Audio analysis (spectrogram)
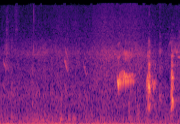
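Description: A backyard hen, one of a flock kept for laying, gives a few short, bright clucks that come in quick bursts over steady low outdoor noise, fairly close and moderately loud.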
